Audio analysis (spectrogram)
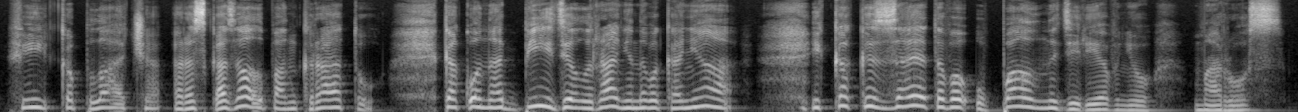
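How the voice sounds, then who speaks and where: A narrator tells a fairy tale at an unhurried, deliberate pace, in a calm and measured way. The voice sits at a middle pitch and reads the story with scripted care. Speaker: audiobook narrator.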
